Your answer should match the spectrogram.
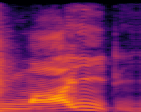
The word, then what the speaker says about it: might: गया, यानी ये साइलेंट हो गया, ये जीएच साइलेंट हुआ। फाइट मीन्स लड़ाई होता है। उसके बाद एक एग्जांपल हमने लिया कि माइट, MIGHT, इसको क्या पढ़ेंगे, माइट पढ़ेंगे।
